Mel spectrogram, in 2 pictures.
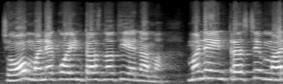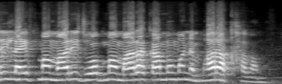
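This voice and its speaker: Young daughter-in-law for a family film drama, fast and bright, bickering,. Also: female voice, high voice. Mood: irritated. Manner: quick, bickering.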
